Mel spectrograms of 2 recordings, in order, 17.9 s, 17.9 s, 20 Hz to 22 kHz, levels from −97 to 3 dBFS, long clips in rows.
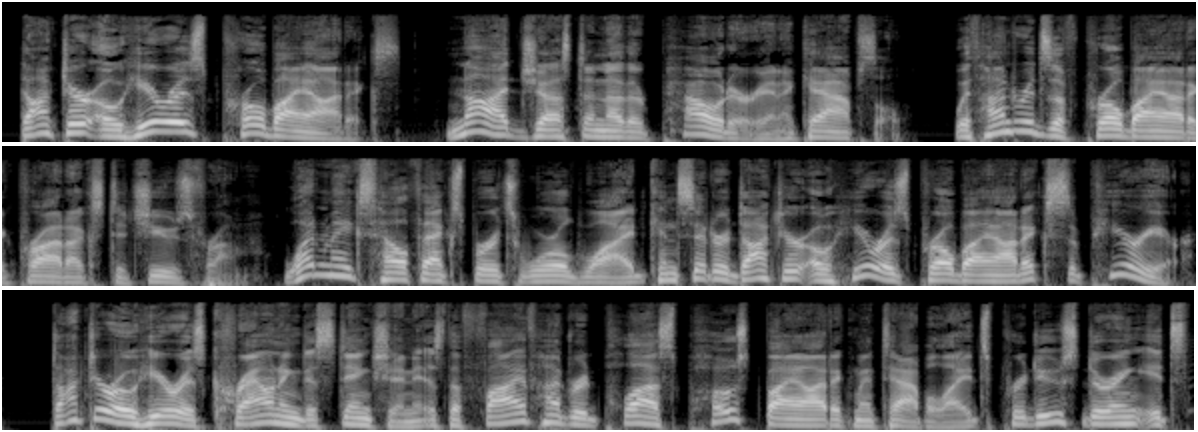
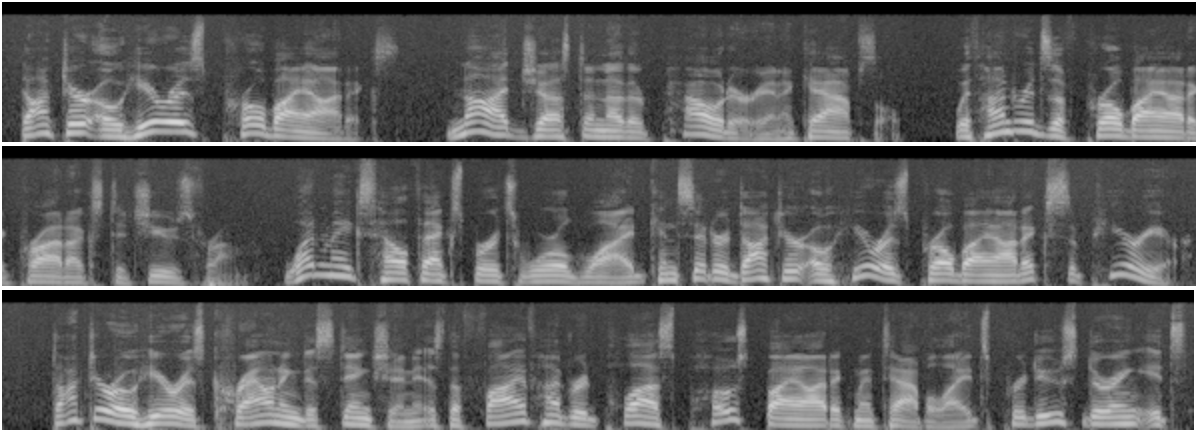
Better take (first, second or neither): first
